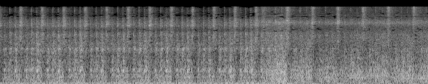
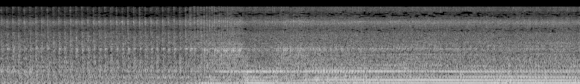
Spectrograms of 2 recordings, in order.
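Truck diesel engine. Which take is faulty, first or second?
first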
